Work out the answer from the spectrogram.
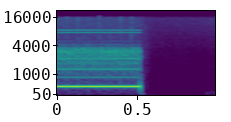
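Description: A single steady telephone line tone, like a busy signal heard while placing a call, holds at one even pitch for about half a second and then cuts off into silence.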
